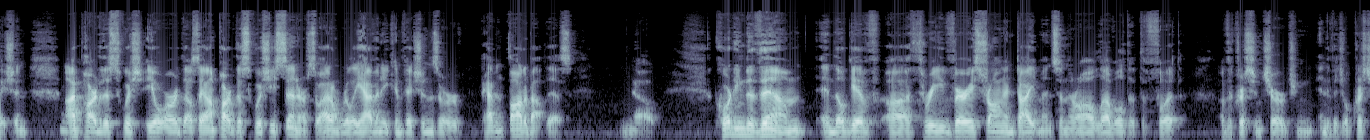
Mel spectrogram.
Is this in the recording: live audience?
no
